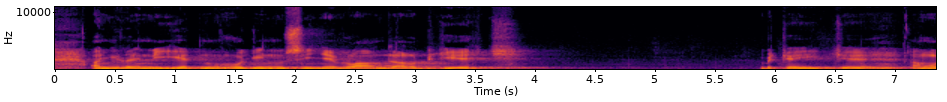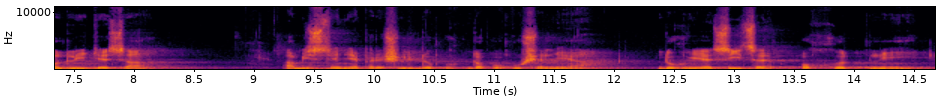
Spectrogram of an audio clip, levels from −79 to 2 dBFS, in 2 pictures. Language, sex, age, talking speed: Slovak, male, 60-79, 80 wpm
